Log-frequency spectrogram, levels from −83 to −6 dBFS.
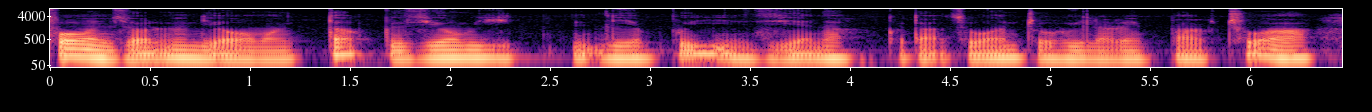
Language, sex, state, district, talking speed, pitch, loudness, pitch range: Mizo, male, Mizoram, Aizawl, 185 wpm, 100 Hz, -22 LUFS, 95-105 Hz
